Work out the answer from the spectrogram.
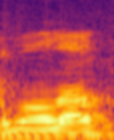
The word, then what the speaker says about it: Wolo: Which is probably why they're not going to last very long, but the strobe light is a Wolo. I think that's how you pronounce it, W-O-L-O.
